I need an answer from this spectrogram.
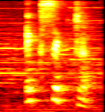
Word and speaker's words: etc.: Etc. Right? But the correct pronunciation of this word is etc. It's etc.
